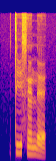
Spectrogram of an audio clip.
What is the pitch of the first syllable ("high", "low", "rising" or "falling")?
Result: high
